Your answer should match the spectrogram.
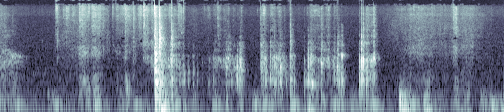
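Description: Faint handling noises of a plastic cosmetic powder jar being worked open by hand: light rubbing and scraping with scattered small clicks, and one louder knock about three seconds in.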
